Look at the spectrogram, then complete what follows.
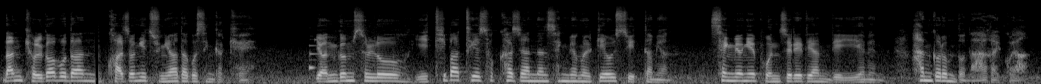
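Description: An actor voicing a calm, scholarly young male alchemist in a game, soft-spoken and analytical, with music playing behind. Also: on the high side, a little fast, a little hiss or hum, natural voice. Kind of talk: game voice acting.

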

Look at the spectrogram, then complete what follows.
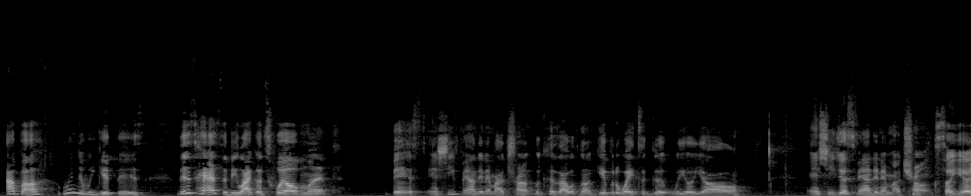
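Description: A woman's voice: mid-range voice, bright, forceful tone. A woman in her thirties chatting casually to her viewers, filming from behind the camera in her home kitchen. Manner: chatty, talks straight to viewers, says y'all often. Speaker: vlogger doing a grocery haul. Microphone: handheld camera, talking from behind it.

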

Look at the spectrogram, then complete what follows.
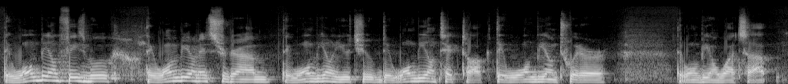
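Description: A man in his thirties from Congo, a native French speaker, giving an earnest, measured vlog monologue into a lapel mic in a small dim room at home. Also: mid-range voice, mellow, low-quality recording. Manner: measured, earnest, reflective delivery. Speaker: vlogger. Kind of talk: scripted personal vlog monologue. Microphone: clip-on lapel mic.

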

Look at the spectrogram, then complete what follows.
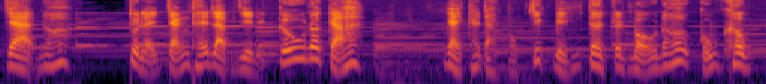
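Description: An actor playing a gentle, grieving young father from a village in a cartoon, earnest and pleading. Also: mid-range voice, sing-song, normal speed, natural voice. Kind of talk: cartoon dub acting. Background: background music.

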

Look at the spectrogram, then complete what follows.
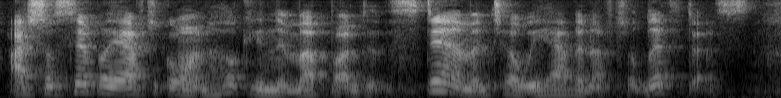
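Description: A woman voicing an earnest, thoughtful young boy in a storybook, in a measured manner. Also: deep voice, animated.

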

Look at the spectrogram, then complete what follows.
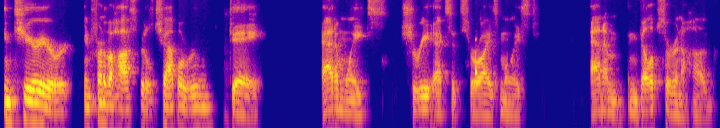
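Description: A man's voice: deep voice, normal speed, a little mellow. A man reading screenplay stage directions aloud as scripted narration.

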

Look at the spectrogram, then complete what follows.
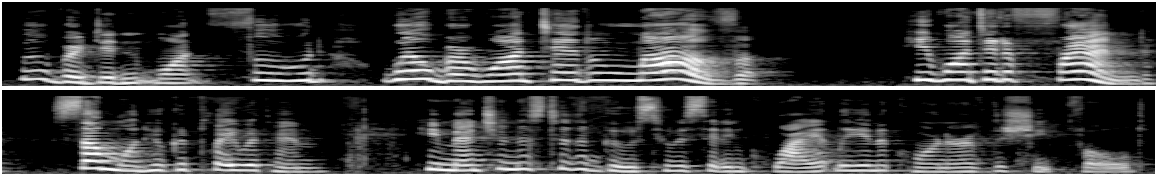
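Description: A woman's voice: medium pitch, fairly bright tone. A woman in her forties reading a children's story aloud expressively, as a storyteller. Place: small plain room indoors.

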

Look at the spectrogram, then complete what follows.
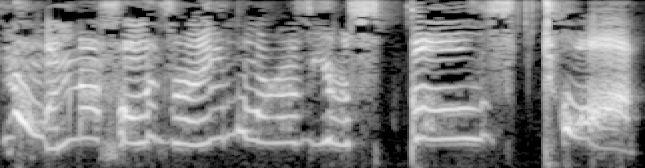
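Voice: very high-pitched, measured pace, crowd noise. A performer voicing an anxious, stubborn male cartoon turtle in an amateur fan dub, emphatic and indignant. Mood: indignant, panicky.

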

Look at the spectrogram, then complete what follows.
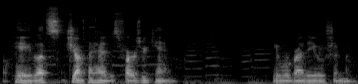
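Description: A young man chatting casually as a guest player, thinking aloud in a low-key way as he plays a game. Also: completely flat delivery, quick pace, creaky. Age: young adult. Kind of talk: casual chat while playing a game. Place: indoor room, sharing a webcam frame with a friend. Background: music.

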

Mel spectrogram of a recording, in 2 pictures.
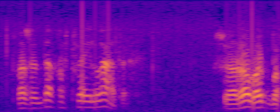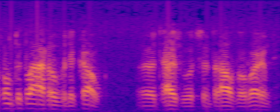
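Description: An actor playing an earnest, discreet employee in a radio play, respectful and hesitant, repeating himself. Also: male voice, medium pitch, fairly even intonation, brisk, husky, poor audio. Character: deferential horse-stable employee, earnest, discreet witness. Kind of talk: Dutch radio play acting.

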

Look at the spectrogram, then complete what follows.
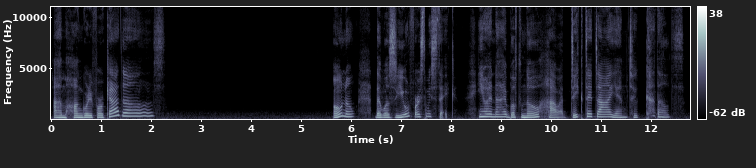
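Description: A young woman playing an affectionate, teasing lamia girlfriend in an ASMR roleplay, soft-spoken and often whispering, with a breathy, coaxing delivery close to the mic. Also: fairly high pitch, animated, dry recording. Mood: playful, teasing. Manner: slow, breathy, coaxing delivery with pet names. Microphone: close, dry microphone.

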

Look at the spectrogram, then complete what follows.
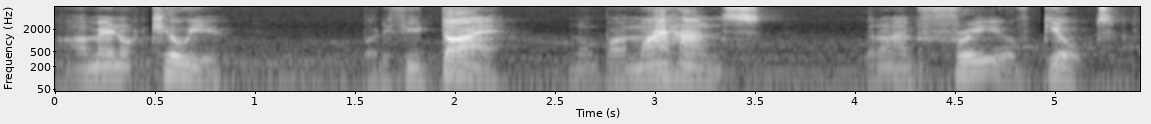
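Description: A man voicing a huge, arrogant male bear god who speaks in slow, threatening pronouncements. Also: low-pitched, expressive, bright, forceful tone, slight background noise, pitched below the performer's own voice, exaggerated voice. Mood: grave. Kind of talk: storytelling, voicing a character.

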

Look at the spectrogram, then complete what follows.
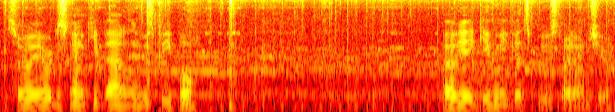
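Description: A young man casually commenting while he plays a video game, rambling and self-mocking, his voice slightly raspy from a cold. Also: on the low side, steady tone, moderate pace, a little mellow, a little hiss or hum. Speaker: let's play host.

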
